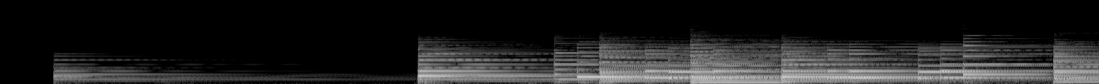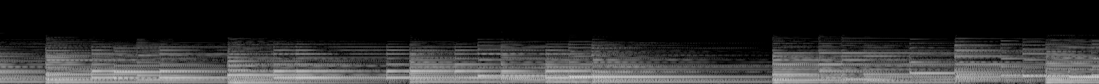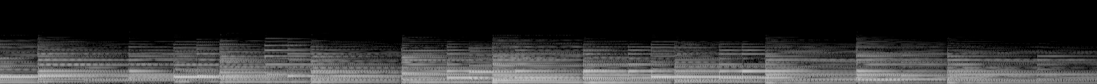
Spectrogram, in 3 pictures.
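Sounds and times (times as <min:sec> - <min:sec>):
piano melody backing track: 0:00.6 - 0:32.9.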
